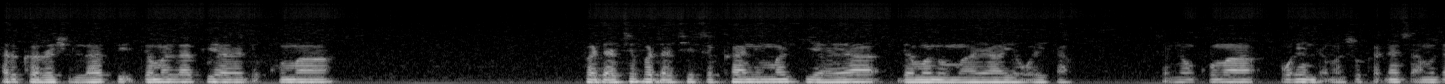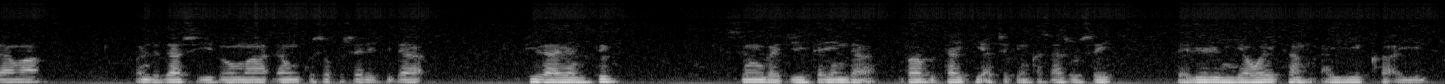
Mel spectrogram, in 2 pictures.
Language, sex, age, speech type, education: Hausa, male, 15-29, spontaneous, tertiary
